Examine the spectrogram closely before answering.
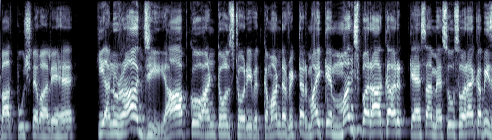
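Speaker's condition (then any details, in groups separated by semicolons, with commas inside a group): No condition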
